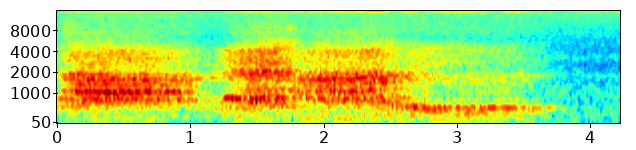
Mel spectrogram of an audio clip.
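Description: A group of voices reciting Thai verse together in a sing-song chanting melody, in two held phrases with a brief break about a second in, fading near the end.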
